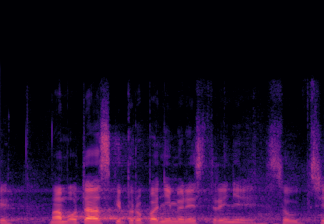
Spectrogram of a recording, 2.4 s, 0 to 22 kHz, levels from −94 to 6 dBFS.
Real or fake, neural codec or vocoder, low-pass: real; none; 14.4 kHz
